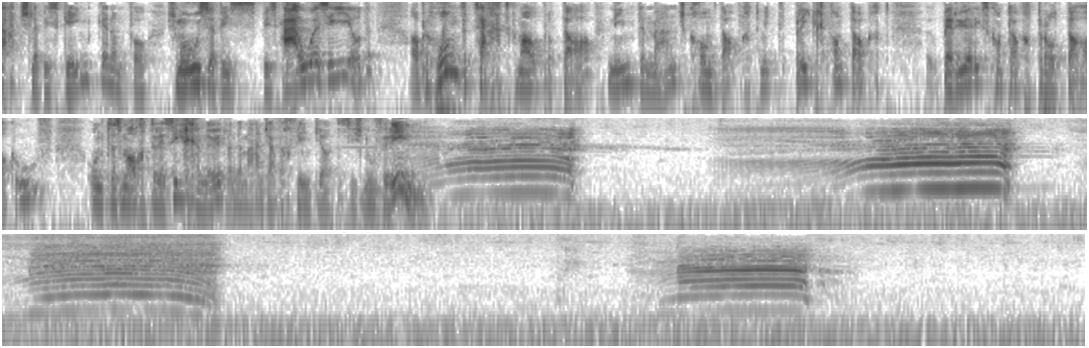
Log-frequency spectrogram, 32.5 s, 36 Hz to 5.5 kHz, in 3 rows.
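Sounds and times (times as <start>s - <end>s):
speech: 0.2s - 15.6s
steady low rumble: 0.2s - 32.5s
cow mooing in long drawn-out calls: 15.0s - 16.7s, 18.0s - 24.0s, 28.0s - 30.2s.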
